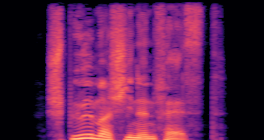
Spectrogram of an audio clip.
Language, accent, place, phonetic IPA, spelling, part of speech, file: German, Germany, Berlin, [ˈʃpyːlmaʃiːnənˌfɛst], spülmaschinenfest, adjective, De-spülmaschinenfest.ogg
- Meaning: dishwasher safe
